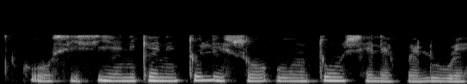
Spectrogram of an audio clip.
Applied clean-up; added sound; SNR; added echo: none; none; none; none.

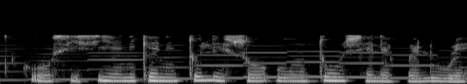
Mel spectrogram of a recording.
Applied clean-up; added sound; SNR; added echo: none; Wind instrument, woodwind instrument; 18 dB; none.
